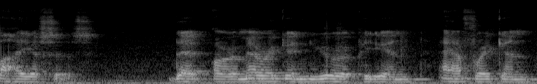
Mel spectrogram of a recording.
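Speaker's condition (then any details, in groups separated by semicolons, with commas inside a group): ALS; degenerative; diagnosed ten years ago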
